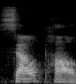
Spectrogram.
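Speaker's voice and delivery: São Paulo said with an American accent. Showing how an American would say a Portuguese place name: American accent. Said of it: "um americano, por exemplo, vai falar São Paulo".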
